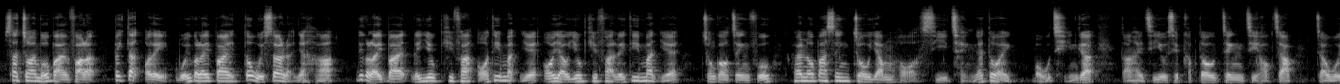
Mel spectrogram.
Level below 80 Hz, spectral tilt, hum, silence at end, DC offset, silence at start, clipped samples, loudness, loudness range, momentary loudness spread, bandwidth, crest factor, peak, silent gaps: -64 dBFS; -4.5 dB/octave; none; 0 s; under 0.1%; 0.05 s; under 0.1%; -21 LUFS; 4 LU; 8 LU; 16.5 kHz; 16 dB; -4 dBFS; none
